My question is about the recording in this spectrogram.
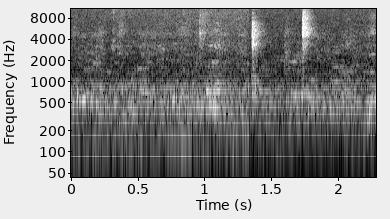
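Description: Outdoor ballfield background: a steady hiss with faint distant voices, and two short sharp clicks in quick succession a little past the middle.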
